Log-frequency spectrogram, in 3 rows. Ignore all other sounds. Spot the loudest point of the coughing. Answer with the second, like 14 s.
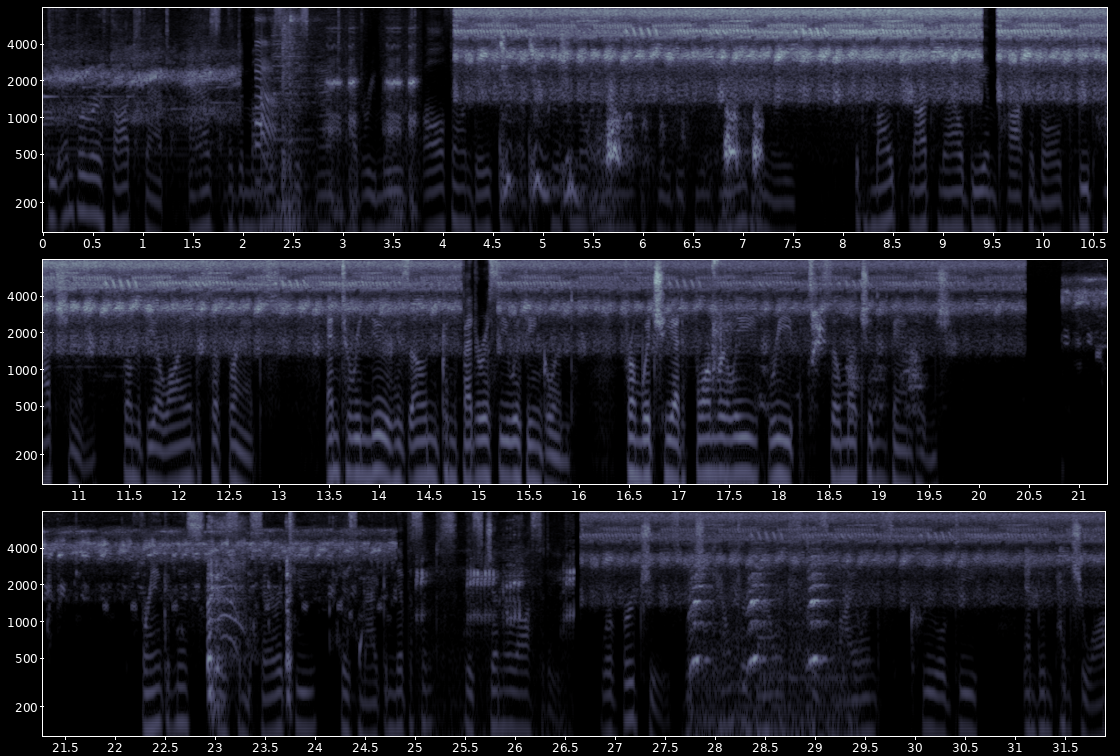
23 s.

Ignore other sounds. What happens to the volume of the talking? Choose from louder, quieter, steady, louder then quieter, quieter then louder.
louder then quieter.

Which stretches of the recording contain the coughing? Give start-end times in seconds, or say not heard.
4.5-5.5, 17.2-18.5, 22.9-23.8.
